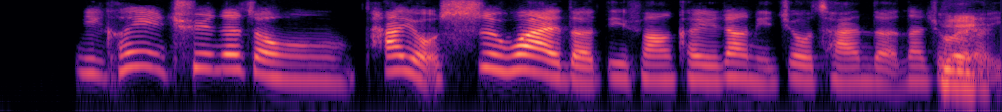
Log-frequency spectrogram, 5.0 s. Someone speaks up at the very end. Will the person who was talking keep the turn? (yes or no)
no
